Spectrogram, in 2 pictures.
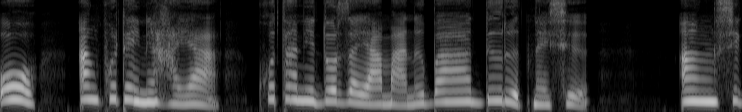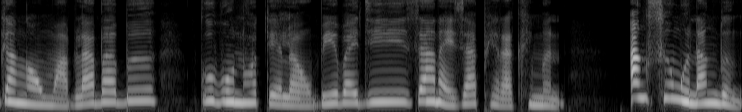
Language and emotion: Bodo, surprised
